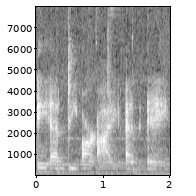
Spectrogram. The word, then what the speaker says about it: Andrina: Then I have Andrina, spelled A-N-D-R-I-N-A, Andrina.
